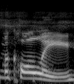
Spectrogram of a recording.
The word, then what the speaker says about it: Macaulay: And his Macaulay. I don't know how to say it. It's Macaulay.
